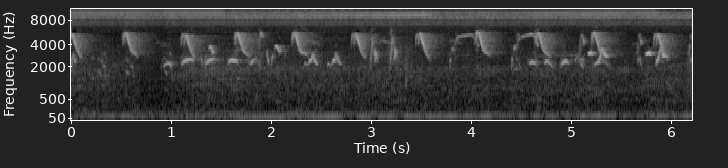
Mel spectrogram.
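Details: A sooty-headed bulbul trained as a decoy gives a fast run of bright, down-slurred chirps, nearly two each second, mixed with quick lower twittering notes and a constant high-pitched hiss.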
